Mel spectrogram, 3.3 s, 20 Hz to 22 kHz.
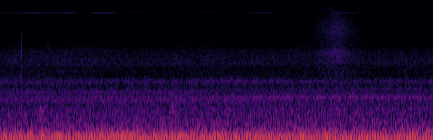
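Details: Truck air brake check at idle: steady idle, then late on a short sharp puff of air hiss as the governor cuts out at 120 PSI, as it should.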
